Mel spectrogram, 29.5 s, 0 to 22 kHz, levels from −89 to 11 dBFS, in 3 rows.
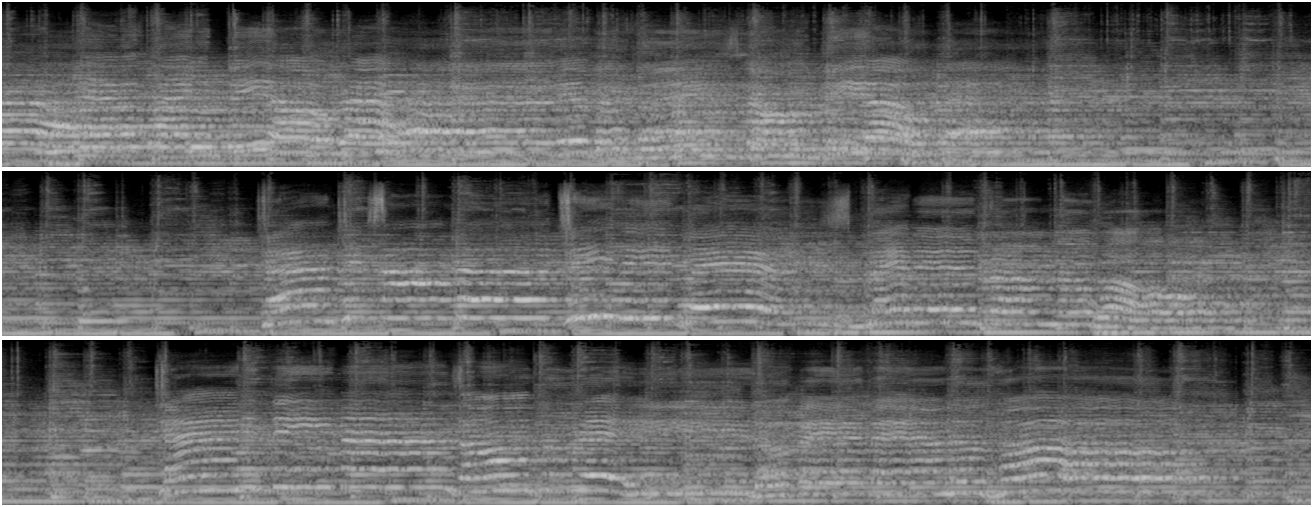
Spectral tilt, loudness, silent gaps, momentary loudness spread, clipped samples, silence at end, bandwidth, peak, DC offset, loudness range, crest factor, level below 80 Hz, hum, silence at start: -4.5 dB/octave; -19 LUFS; none; 9 LU; under 0.1%; 0 s; over 20 kHz; -2 dBFS; under 0.1%; 6 LU; 16 dB; -36 dBFS; none; 0 s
